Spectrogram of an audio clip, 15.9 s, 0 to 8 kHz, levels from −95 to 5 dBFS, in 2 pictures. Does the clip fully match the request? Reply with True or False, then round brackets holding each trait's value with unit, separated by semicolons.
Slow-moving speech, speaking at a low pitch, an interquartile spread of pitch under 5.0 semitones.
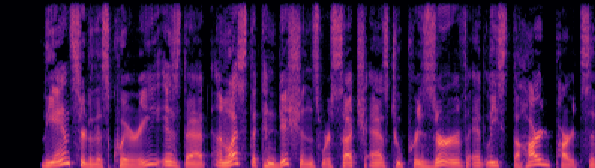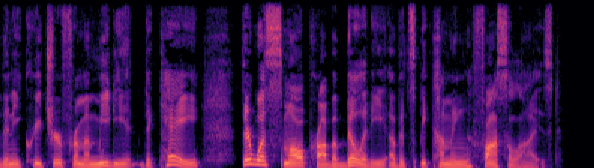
True (130 wpm; 130 Hz; 4.1 semitones)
